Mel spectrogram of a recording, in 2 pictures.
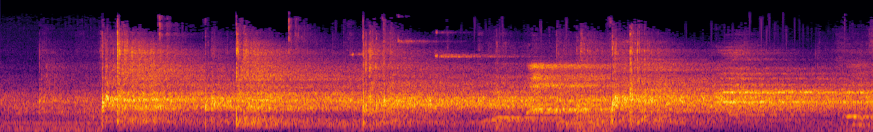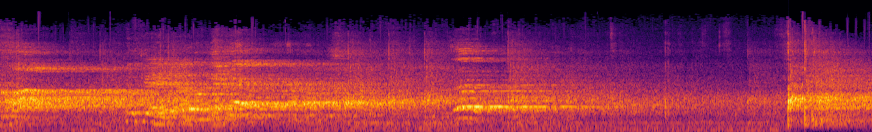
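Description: Racquetball shots crack off racquets and walls in an echoing court.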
